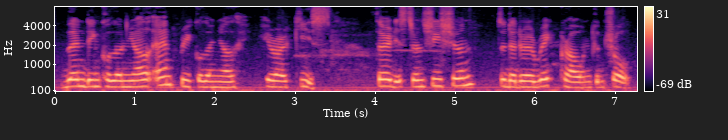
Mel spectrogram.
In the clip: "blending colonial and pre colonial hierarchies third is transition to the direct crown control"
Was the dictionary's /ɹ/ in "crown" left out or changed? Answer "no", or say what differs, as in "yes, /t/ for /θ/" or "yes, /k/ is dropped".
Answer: no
